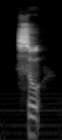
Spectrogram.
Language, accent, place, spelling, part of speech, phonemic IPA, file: French, France, Lyon, seaux, noun, /so/, LL-Q150 (fra)-seaux.wav
- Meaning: plural of seau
